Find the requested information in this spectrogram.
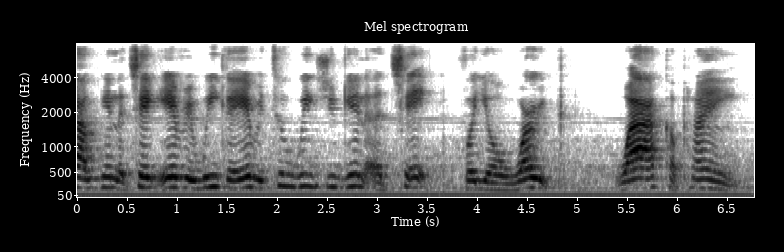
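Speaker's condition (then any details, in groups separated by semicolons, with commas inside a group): Cerebral palsy; not paralyzed, can stand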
